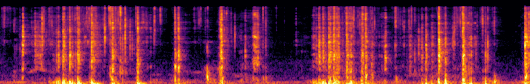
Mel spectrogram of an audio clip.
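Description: A utility knife blade shaves crunchy flakes from a solid bar of dry beige soap. Quick, dry crackling scrapes come in dense bursts, each with a short crisp snap and a soft low thump underneath, easing briefly before the shaving picks up again.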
